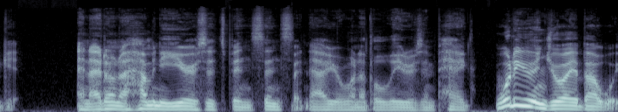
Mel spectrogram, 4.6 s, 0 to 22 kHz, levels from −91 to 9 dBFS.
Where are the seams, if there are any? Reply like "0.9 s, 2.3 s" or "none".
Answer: 2.2 s, 3.5 s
